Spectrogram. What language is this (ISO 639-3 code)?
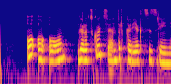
rus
